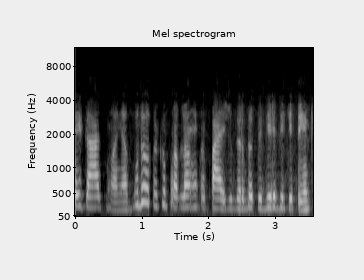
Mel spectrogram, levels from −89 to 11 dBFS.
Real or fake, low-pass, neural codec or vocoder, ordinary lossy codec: fake; 7.2 kHz; codec, 16 kHz, 2 kbps, FunCodec, trained on LibriTTS, 25 frames a second; MP3, 32 kbps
